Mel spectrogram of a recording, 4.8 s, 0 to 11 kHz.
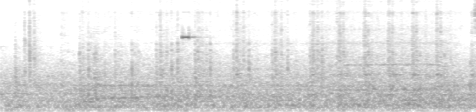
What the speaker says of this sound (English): you're going to sew with a narrow 1/4 inch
